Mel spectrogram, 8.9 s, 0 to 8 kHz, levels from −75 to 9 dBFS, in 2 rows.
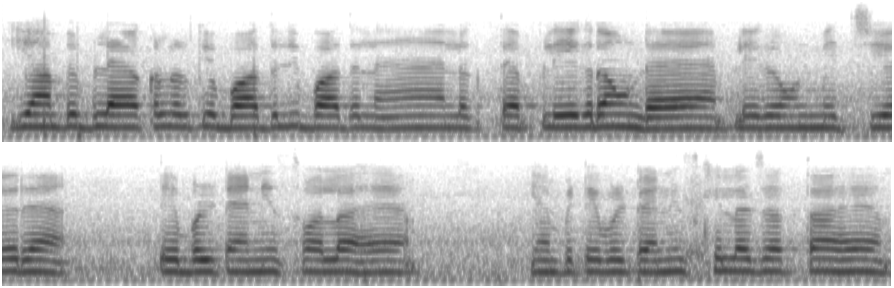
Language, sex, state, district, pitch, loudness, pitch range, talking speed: Hindi, female, Punjab, Fazilka, 220 Hz, -17 LUFS, 215-225 Hz, 190 wpm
